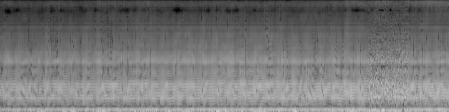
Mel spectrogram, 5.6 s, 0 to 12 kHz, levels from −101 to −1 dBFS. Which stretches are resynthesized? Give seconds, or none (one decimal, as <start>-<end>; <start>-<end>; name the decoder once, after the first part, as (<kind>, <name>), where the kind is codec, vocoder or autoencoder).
0.0-4.6 (vocoder, BigVGAN v2); 5.1-5.6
